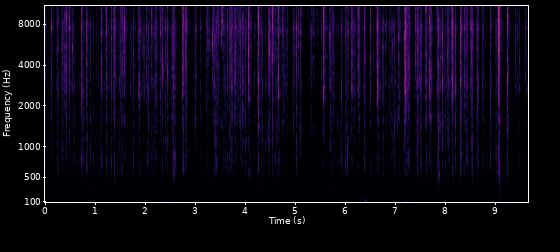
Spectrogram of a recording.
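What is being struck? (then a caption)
Plastic computer keyboard. A full-size black plastic computer keyboard with a silver plastic frame, resting on a wooden desk, is typed on rapidly with long manicured fingernails and fingertips. Quick, dense clicks and taps run continuously over a steady low hum, each bright key strike short and dry.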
